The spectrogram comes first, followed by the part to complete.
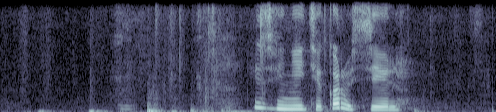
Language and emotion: Russian, neutral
